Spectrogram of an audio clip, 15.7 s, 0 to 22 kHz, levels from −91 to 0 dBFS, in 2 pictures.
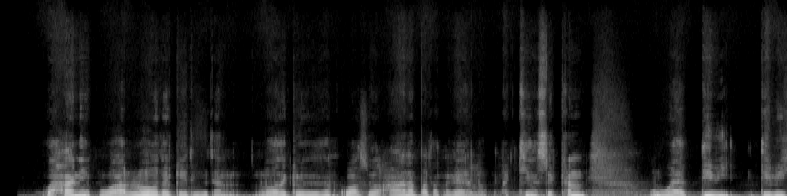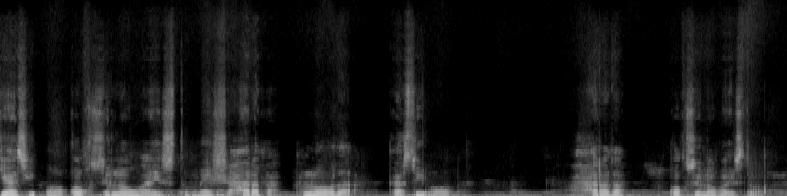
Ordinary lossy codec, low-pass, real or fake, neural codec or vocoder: none; none; fake; codec, 44.1 kHz, 7.8 kbps, Pupu-Codec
